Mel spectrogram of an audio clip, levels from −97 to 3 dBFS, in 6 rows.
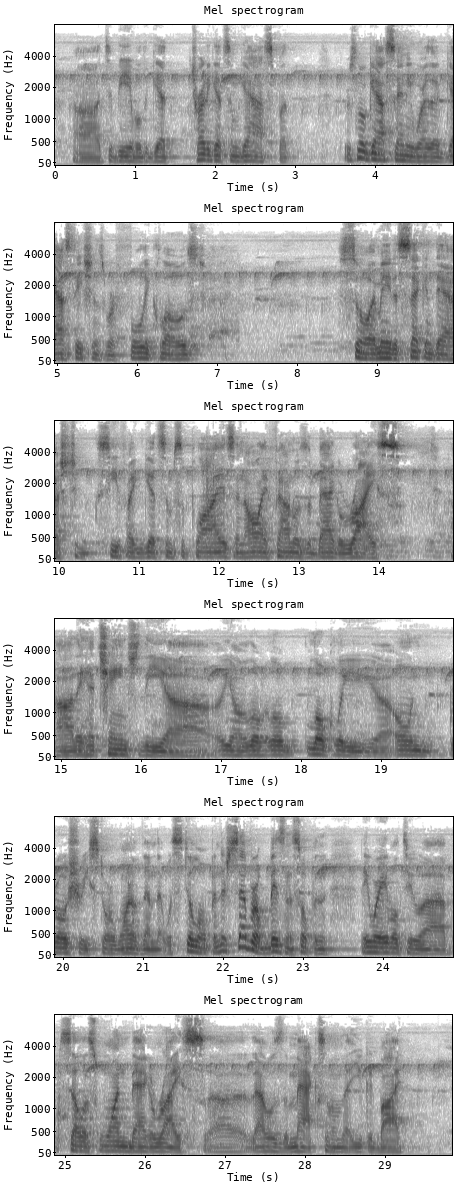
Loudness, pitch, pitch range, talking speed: -23 LUFS, 95 Hz, 90-105 Hz, 185 wpm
